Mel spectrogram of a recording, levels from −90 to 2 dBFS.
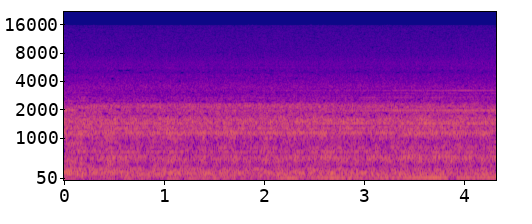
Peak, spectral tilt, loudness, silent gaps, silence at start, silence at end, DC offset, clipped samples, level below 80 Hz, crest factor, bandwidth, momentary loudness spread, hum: -20 dBFS; -5.5 dB/octave; -33 LUFS; none; 0 s; 0 s; under 0.1%; under 0.1%; -44 dBFS; 12 dB; 16 kHz; 1 LU; none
